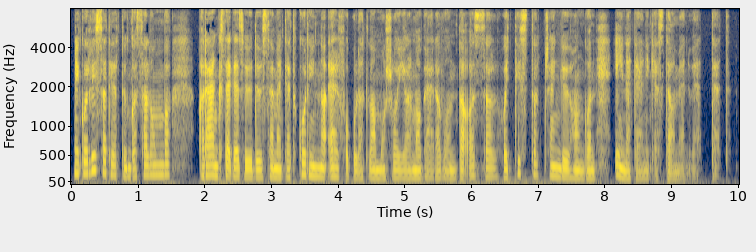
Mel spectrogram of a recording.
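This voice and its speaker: A man reading a novel aloud in measured, even storytelling narration. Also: medium pitch, creaky, dry recording, studio quality. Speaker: audiobook reader.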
